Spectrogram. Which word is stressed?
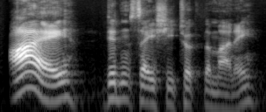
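I. The word I is stressed.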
